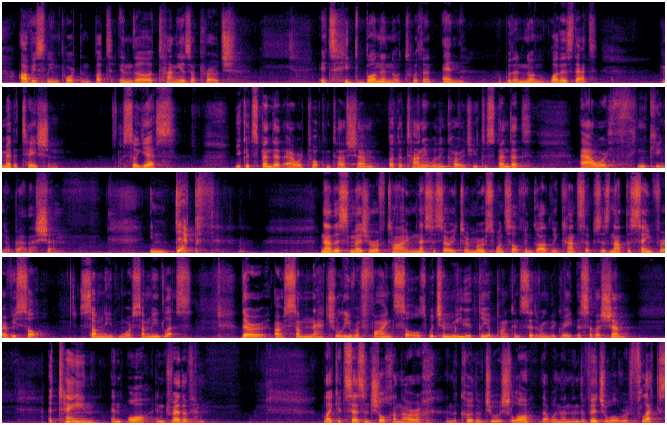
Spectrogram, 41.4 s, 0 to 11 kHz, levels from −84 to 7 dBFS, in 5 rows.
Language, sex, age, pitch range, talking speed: English, male, 40-59, 90-125 Hz, 155 wpm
